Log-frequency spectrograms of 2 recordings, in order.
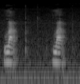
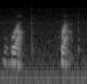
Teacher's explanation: But with R, your lips are more rounded and a little more tense.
